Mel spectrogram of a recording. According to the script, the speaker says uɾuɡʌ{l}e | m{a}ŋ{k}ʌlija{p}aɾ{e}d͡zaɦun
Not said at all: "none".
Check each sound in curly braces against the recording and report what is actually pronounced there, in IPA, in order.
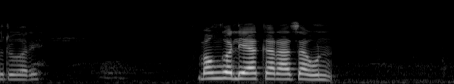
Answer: ɾ, ʌ, ɡ, k, a

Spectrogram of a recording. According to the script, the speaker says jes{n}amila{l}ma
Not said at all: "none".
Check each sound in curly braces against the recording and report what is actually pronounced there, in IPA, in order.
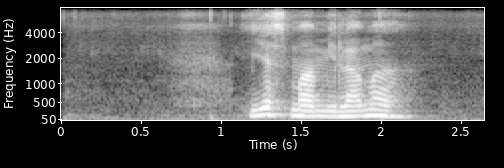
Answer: m, none

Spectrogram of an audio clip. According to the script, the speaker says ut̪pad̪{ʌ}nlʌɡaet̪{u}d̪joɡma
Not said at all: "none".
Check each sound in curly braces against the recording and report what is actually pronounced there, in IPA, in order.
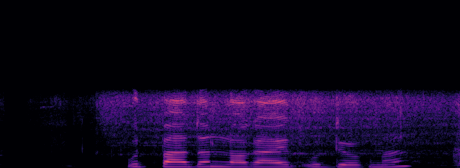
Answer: ʌ, u

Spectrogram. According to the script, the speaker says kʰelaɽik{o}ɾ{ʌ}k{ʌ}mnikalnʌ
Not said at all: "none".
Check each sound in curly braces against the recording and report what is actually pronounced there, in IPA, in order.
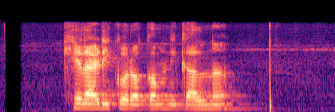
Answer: o, ʌ, ʌ

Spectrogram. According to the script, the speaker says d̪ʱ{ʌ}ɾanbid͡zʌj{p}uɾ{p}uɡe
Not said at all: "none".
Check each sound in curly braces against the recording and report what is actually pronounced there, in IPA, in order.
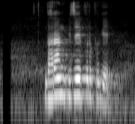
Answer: ʌ, p, p

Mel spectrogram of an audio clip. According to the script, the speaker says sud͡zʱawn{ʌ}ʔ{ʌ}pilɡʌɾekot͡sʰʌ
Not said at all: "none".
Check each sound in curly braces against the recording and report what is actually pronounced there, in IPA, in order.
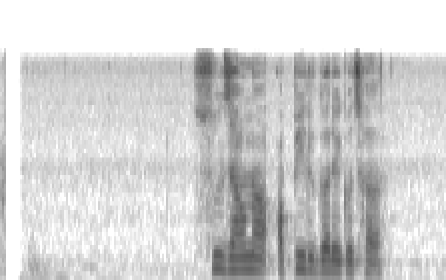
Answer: ʌ, ʌ

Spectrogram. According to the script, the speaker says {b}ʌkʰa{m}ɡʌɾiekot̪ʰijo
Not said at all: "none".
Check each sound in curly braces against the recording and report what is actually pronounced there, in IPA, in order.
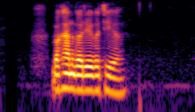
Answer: b, n

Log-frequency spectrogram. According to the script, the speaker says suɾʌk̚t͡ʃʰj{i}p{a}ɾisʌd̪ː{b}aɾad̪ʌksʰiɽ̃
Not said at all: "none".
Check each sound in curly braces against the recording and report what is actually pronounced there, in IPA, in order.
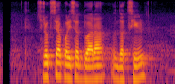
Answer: a, ʌ, w

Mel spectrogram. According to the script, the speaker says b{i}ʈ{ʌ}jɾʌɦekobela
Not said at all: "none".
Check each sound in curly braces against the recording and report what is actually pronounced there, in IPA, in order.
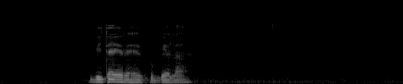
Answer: i, a

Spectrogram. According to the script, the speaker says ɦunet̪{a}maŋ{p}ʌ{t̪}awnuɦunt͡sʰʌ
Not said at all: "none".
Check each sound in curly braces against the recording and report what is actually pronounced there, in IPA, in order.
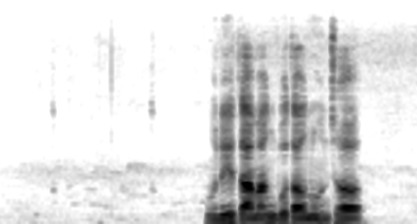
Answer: a, b, t̪

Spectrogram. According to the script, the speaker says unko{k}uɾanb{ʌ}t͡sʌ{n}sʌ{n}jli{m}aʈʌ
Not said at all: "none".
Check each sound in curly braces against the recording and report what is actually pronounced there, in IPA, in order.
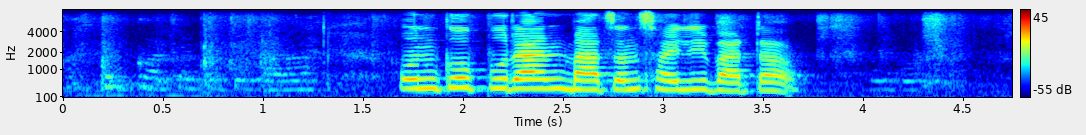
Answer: p, a, n, none, b

